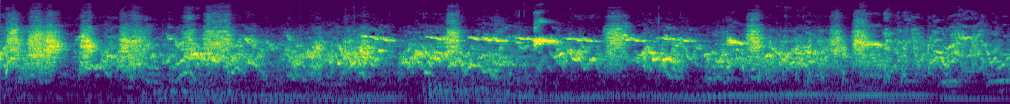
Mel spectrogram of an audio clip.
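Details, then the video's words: Outdoor aviary budgerigars giving bright overlapping chirps and scratchy squawks, a loud steady group chorus over a faint low drone. "Wild budgies in my outdoor aviary birds chirping sound"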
